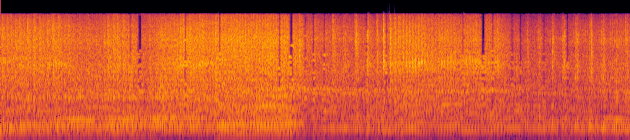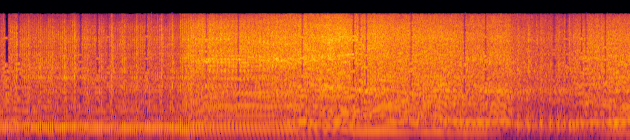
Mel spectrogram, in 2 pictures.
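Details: Small petrol engine on a vintage air compressor that had stalled when building pressure: steady buzzing run dipping and recovering smoothly as load changes, no stalling or surging; normal running under load.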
